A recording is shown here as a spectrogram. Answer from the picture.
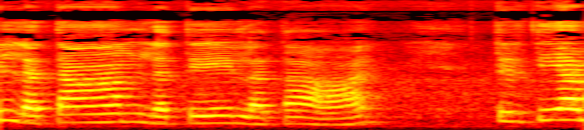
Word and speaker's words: लता: प्रथमा व्यक्ति में है लता लते लता है, देखो इसमें विसर्ग नहीं है, लता लते लता। द्वितीया में है लताम लते लता।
